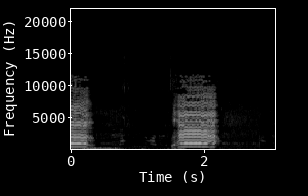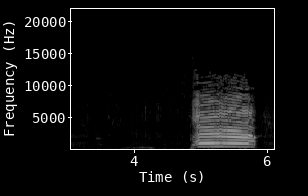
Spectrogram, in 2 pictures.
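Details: Goat giving loud, clear, wavering bleats, three cries of increasing length with a strong nasal tone, separated by near silence.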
